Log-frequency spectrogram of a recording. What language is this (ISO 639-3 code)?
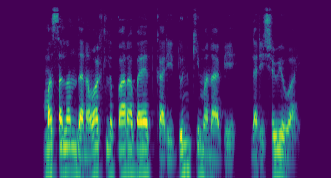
pus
